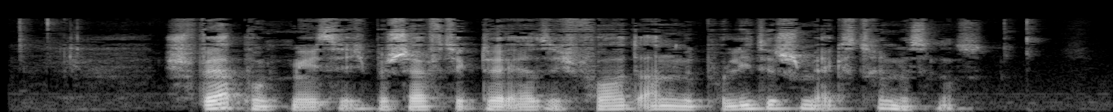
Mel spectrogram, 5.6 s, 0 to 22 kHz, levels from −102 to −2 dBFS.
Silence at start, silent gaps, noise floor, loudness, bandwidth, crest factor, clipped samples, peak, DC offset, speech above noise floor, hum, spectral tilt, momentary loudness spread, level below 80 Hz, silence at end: 0.85 s; none; -56 dBFS; -24 LUFS; 11.5 kHz; 22 dB; under 0.1%; -4 dBFS; under 0.1%; 32 dB; none; -5 dB/octave; 13 LU; -50 dBFS; 0.7 s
